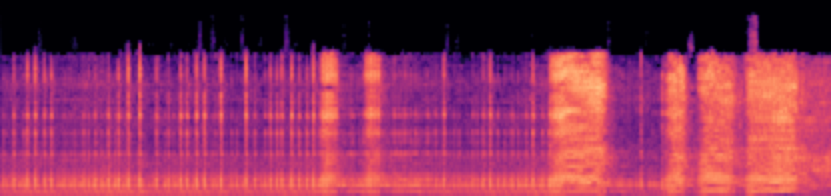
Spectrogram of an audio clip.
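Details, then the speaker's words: RC nitro engine on pavement after carb retune: high-pitched buzzing idle, then sharp revs rising and falling quickly with only slight load-up, no bogging; crisp acceleration. "took off pretty good it'll always blow up a little bit but you don't want it to load up so much that pills"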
